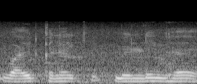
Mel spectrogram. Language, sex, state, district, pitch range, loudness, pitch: Hindi, male, Uttar Pradesh, Lucknow, 140-145 Hz, -14 LUFS, 140 Hz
